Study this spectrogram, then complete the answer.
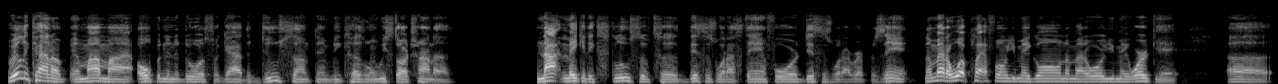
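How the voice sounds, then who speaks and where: A man's voice: mid-range voice, no room sound, studio quality. A man, hosting a podcast in casual, playful banter. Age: 30s. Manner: animated, playful banter, slangy. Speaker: podcast host. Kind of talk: casual chat.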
